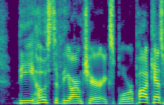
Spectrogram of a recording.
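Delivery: ordinary delivery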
